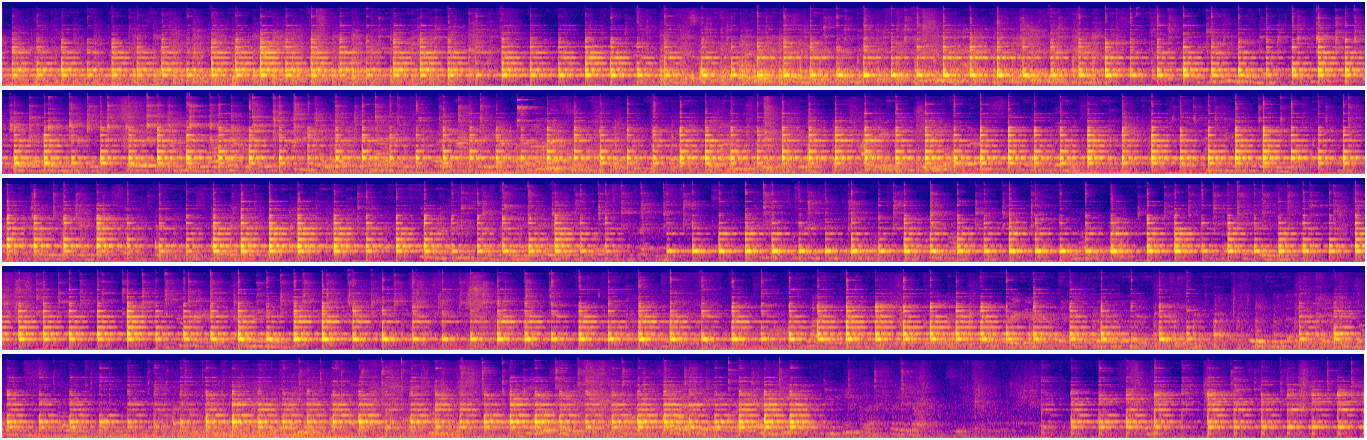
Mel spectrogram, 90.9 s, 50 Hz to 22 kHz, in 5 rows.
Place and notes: I traveled to Drill Hall Gallery specifically because this was a place where Joe Stevens created a rainy day recording; when I got there, Hannah Sofaer was running a Portland stone carving workshop. Portland stone is beautifully musical and particular. In this recording one of the workshop participants is carving out a pregnant lady shape inspired somewhat by the late artist Giacometti. Giacometti never depicted pregnancy so this aspect is a departure but in other elements it is similar to his ladies... the Portland stone is very hard and must be chipped away in tiny increments as you can hopefully hear in the recording. You can also hear the busy road right by the workshop space. The workshop is amazing - Drill Hall Project Space - a large structure adjacent to the impressive Drill Hall Gallery space, full of comrades chipping away at huge blocks of stone with selected chisels. I spoke mostly to Hannah in between recording the amazing sounds of the sonic stone.
Portland, Dorset, UK, 24 July 2015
